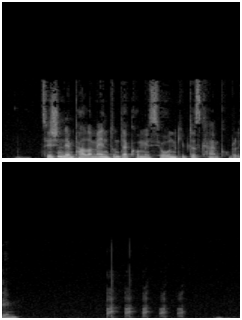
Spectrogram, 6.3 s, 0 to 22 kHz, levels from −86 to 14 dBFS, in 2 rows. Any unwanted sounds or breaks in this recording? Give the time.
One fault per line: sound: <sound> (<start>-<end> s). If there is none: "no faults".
sound: laugh (4.5-5.6 s)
